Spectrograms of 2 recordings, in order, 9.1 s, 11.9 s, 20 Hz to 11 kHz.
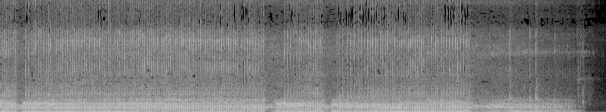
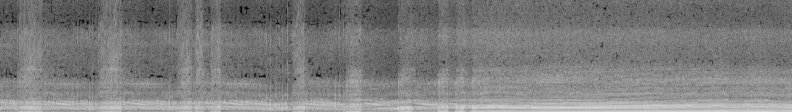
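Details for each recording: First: McCulloch Pro Mac 1010 chainsaw, previously smoking badly, first start after rebuild with fresh fuel and both carb screws one turn out. A raspy two-stroke surges and sags, revs dipping and burbling unevenly before dying out. It runs rich and floods, with fuel leaking near the exhaust; cause unknown. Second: McCulloch Pro Mac 1010 chainsaw with a freshly sharpened chain. Revs rise and sag with each cut, then hold a clean, steady high scream with no missing. It cuts strong and healthy.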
